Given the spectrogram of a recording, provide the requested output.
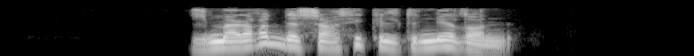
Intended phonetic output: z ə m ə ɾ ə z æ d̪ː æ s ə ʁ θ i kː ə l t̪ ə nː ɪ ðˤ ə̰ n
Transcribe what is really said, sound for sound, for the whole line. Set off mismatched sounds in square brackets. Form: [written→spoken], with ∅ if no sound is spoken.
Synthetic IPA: z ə m ə ɾ ə [z→ʁ] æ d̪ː æ s ə ʁ θ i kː ə l t̪ ə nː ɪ ðˤ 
